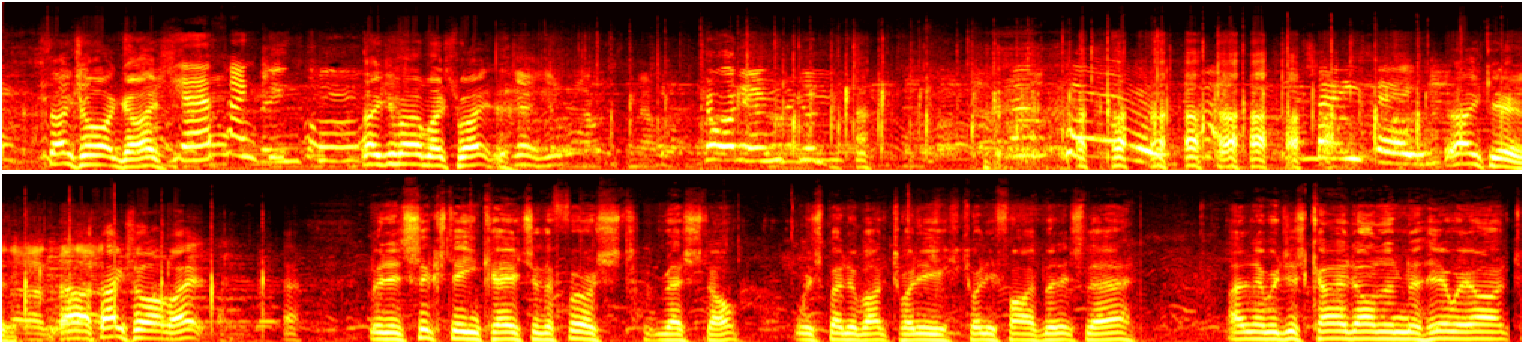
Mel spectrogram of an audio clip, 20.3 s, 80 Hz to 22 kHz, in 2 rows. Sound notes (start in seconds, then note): 3.8 clapping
